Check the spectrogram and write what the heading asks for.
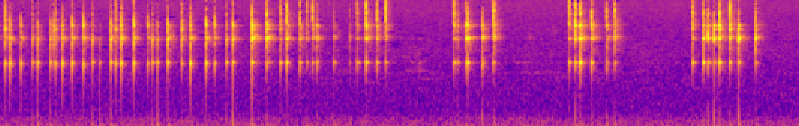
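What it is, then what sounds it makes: Glass bottle tapped with nails. A hand-sized glass Izze sparkling water bottle, hollow and partly filled with orange liquid, is held in both hands and tapped with long nails. Quick, bright clicking taps come in bursts separated by brief pauses, each with a short, high glassy ping that dies away almost at once.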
